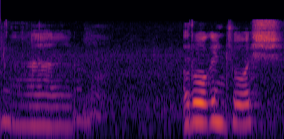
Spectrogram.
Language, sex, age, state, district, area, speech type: Kashmiri, female, 45-60, Jammu and Kashmir, Srinagar, rural, spontaneous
